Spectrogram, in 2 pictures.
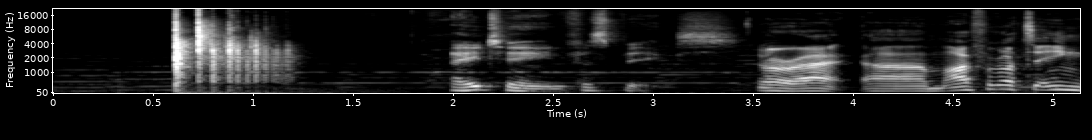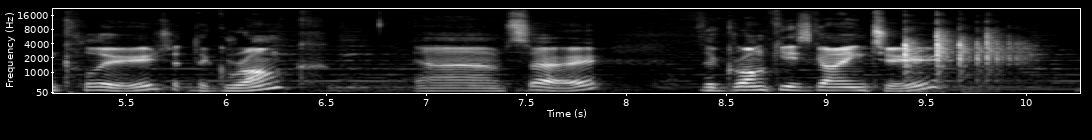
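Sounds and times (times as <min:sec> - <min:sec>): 
dice clattering across a table: 0:00.6 - 0:01.3, 0:09.2 - 0:10.2
speech: 0:02.0 - 0:09.8.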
